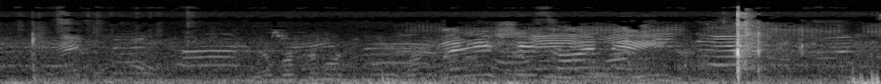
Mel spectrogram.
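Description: A softball bat hitting a soft-tossed softball once near the end: a single sharp crack with a brief ring.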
